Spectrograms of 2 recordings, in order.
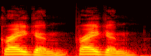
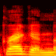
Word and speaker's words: Gregan: how do you pronounce my name technically it's pronounced gregan is it Greek no it's gregan what am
